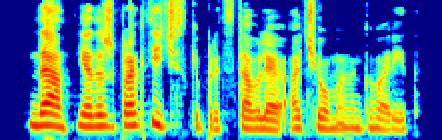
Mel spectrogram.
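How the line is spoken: Giggling. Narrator (Russian): Эл хихикнула

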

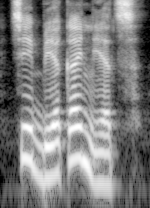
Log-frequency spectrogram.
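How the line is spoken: Furious growl. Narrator (Russian): Оно буквально исказилось от злости, когда он прорычал

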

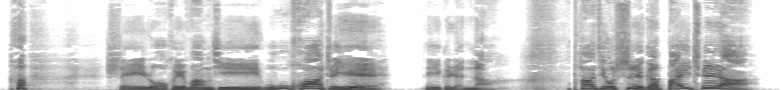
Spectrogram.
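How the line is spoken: Loud laughing. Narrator (Chinese): 楚留香高声笑道

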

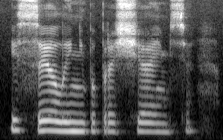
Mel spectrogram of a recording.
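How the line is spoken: Sighing. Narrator (Russian): вздохнул Андрей

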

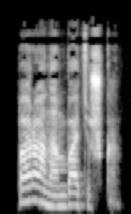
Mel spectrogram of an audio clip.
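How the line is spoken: Curt, clipped. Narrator (Russian): отрывисто сказал сын

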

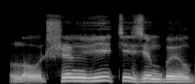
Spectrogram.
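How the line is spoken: Muffled. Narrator (Russian): глухо проговорил Неуступ

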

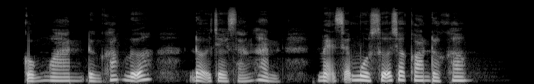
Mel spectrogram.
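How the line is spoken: Sobbing, trembling voice. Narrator (Vietnamese): bờ vai run rẩy, nức nở nói

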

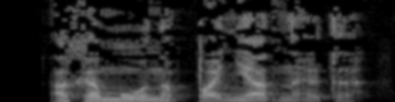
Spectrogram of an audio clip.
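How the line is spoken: Tired snapping. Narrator (Russian): устало огрызнулся Андрей

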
